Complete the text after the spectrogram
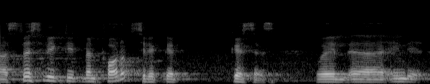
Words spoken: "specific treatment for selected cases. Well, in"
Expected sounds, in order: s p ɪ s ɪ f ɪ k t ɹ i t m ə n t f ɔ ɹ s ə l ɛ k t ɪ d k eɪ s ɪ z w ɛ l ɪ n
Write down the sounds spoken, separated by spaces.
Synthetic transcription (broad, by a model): s p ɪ s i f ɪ k t ɹ i t m ə n t f ɔ ɹ s ə l ɛ k t ɪ d k eɪ s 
